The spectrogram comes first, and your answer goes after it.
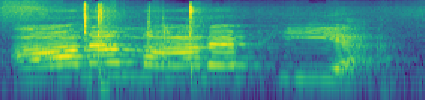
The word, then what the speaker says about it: onomatopoeia: It's called onomatopoeia, and it's spelled O-N-O-M-A-T-O.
